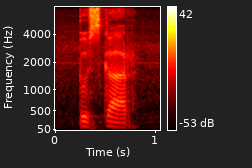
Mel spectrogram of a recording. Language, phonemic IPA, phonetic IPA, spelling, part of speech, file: Spanish, /busˈkaɾ/, [busˈkaɾ], buscar, verb, Es-us-buscar.ogg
